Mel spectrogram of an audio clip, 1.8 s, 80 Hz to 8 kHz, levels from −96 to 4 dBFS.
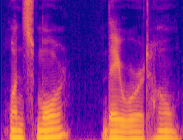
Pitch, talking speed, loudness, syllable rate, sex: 110 Hz, 195 wpm, -15 LUFS, 4.6 syllables/s, male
